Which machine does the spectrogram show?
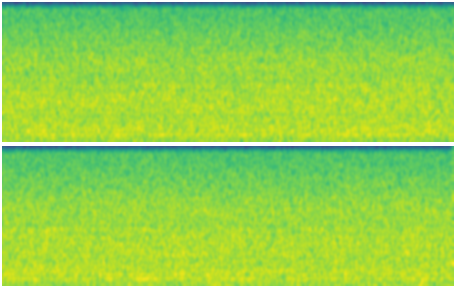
fan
